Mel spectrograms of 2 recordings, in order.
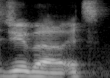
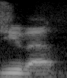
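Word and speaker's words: Giubo: Yeah, it is Jubo. It sounds like Guibo, but it's actually pronounced Jubo.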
